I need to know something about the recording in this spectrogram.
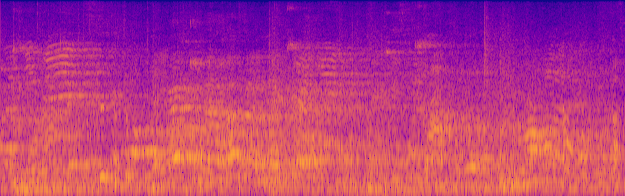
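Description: A basketball being dribbled on a gym's hardwood floor, a few scattered bounces under the continuous shouts and chatter of players and spectators in the hall.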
